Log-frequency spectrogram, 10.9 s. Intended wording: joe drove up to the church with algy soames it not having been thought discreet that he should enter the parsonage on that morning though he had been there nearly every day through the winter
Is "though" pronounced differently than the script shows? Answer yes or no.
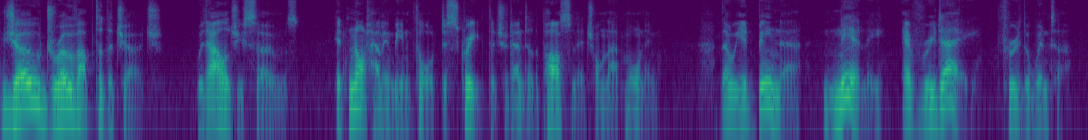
no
